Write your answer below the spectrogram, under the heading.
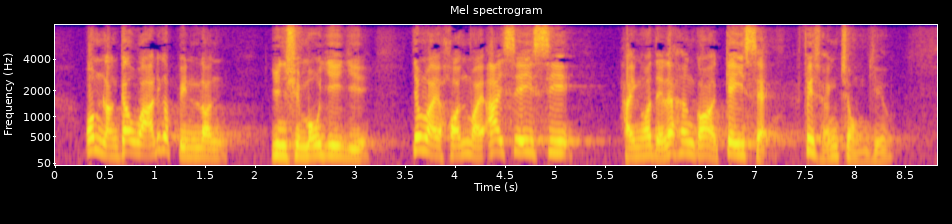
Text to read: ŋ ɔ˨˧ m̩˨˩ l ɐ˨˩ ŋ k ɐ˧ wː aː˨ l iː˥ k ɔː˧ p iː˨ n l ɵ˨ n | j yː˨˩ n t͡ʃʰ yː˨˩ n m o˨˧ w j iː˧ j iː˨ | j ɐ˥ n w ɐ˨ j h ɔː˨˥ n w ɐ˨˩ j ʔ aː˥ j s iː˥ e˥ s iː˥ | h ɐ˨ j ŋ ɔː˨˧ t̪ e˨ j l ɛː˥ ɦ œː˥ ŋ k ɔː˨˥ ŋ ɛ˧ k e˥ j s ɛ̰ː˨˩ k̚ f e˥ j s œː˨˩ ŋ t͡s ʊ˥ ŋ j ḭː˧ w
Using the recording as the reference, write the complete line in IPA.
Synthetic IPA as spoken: ŋ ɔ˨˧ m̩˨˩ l ɐ˨˩ ŋ k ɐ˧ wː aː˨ l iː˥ k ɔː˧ p iː˨ n l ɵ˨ n | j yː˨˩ n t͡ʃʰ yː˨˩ n m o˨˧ w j iː˧ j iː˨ | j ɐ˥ n w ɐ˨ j h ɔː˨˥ n w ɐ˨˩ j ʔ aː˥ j s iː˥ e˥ s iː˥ | h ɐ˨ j ŋ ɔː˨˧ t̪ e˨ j l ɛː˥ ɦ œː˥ ŋ k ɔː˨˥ ŋ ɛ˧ k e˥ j s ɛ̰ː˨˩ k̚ f e˥ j s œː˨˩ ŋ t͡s ʊ˨ ŋ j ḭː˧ w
